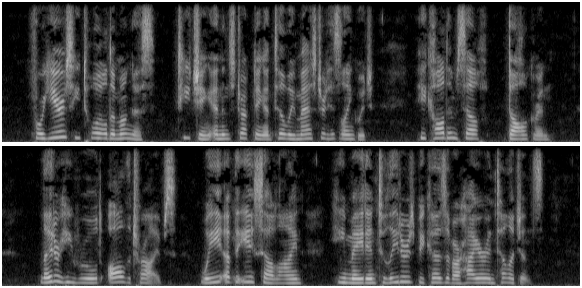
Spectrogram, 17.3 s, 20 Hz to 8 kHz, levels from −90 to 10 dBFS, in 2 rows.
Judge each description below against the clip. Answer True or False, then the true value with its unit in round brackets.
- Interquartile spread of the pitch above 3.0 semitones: False (2.6 semitones)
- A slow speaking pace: True (130 wpm)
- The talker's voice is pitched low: False (245 Hz)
